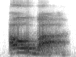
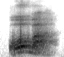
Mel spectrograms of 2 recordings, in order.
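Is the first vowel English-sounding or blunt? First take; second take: English-sounding; blunt. First: The first vowel has an English vowel sound. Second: The first vowel is short and blunt. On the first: The speaker calls it wrong. "if you use the English sound in this, oba would turn into oba" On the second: The speaker calls it right. "It is o, oba"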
